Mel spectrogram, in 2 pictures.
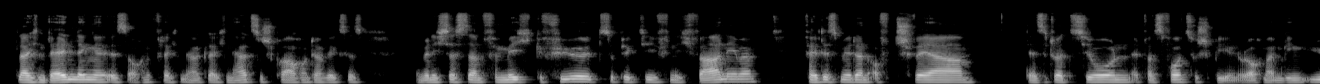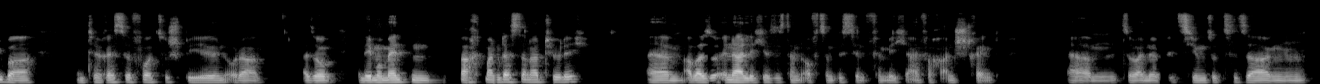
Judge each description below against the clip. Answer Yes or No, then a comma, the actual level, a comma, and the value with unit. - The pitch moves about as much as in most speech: No, narrow, 1.9 semitones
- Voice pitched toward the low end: Yes, low, 105 Hz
